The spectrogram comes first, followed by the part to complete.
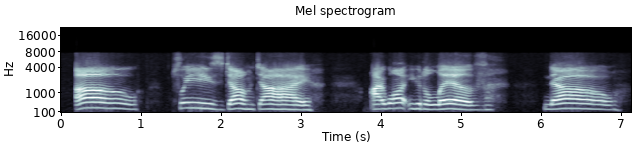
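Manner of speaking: mock deadpan pleading, very slow, no inflection. Describing a scene, the speaker imitates Doctor Aki's flat pleading. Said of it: "That's as much inflection as she as she put into".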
